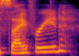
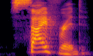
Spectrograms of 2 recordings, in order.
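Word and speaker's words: Seyfried: oh okay yeah uh Amanda cyphered the correct pronunciation is cyred cipher Manda cyh Cipher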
